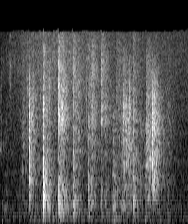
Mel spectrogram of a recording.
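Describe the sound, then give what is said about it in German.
A run of about ten quick, evenly spaced footsteps thuds at moderate volume as someone walks to answer a knock at the door, with no one speaking. “Kann ich durch Türen sehen? Mach halt auf.”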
